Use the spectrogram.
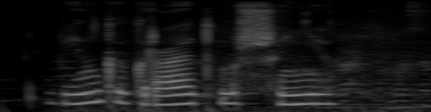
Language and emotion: Russian, neutral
